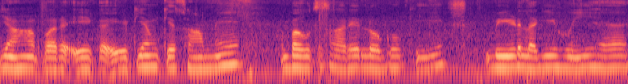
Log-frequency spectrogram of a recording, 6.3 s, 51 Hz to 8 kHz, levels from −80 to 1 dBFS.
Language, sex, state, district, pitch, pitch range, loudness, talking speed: Hindi, male, Uttar Pradesh, Shamli, 135 Hz, 130-140 Hz, -19 LUFS, 135 wpm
